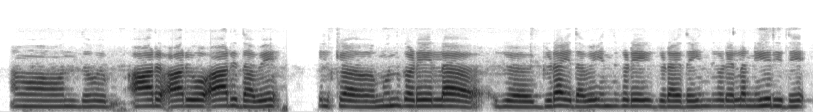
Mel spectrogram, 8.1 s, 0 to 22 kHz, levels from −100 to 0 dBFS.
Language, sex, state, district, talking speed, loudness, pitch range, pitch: Kannada, female, Karnataka, Koppal, 140 wpm, -16 LUFS, 205-225 Hz, 215 Hz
